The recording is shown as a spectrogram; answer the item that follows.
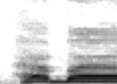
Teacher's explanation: nun mati bertemu ba. Kita tukarkan bunyi nun mati kepada bunyi mim. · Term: iqlab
